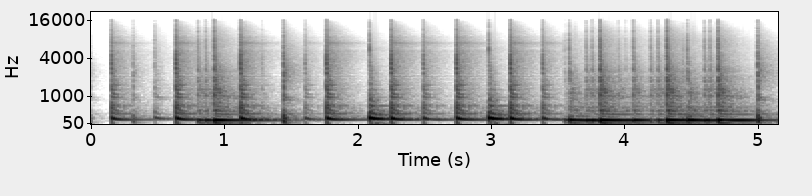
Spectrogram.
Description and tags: ethnic beat9
congas, ethnic drums, grooves
congas, drum, drums, ethnic, grooves, percussion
